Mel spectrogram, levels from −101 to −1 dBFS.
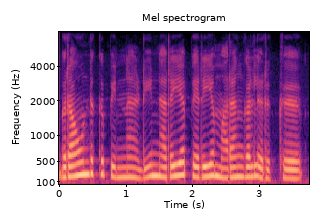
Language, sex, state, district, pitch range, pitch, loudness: Tamil, female, Tamil Nadu, Nilgiris, 190-210 Hz, 195 Hz, -16 LUFS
